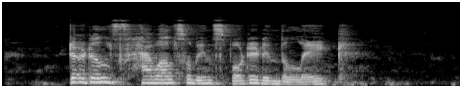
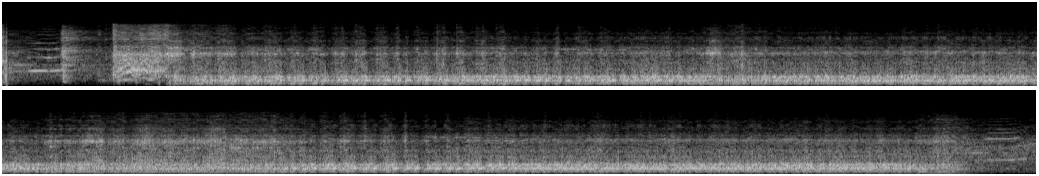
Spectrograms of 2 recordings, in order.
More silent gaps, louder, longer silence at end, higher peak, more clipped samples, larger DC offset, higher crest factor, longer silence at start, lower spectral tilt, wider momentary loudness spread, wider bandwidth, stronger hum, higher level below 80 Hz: neither; first, -15 LUFS vs -21 LUFS; about the same, 0.05 s vs 0 s; first, -2 dBFS vs -6 dBFS; neither; neither; about the same, 16 dB vs 16 dB; first, 0.4 s vs 0 s; second, -5 dB/octave vs -6.5 dB/octave; first, 9 LU vs 3 LU; first, 9.4 kHz vs 7.8 kHz; neither; about the same, -50 dBFS vs -54 dBFS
